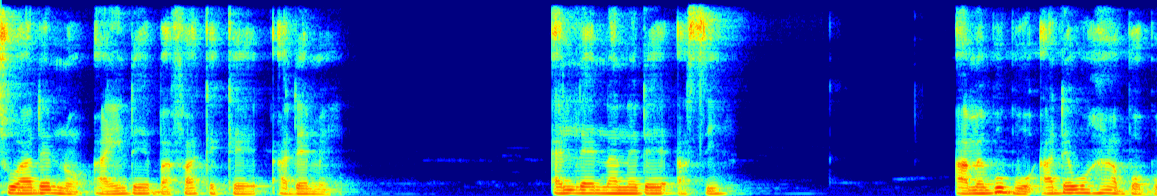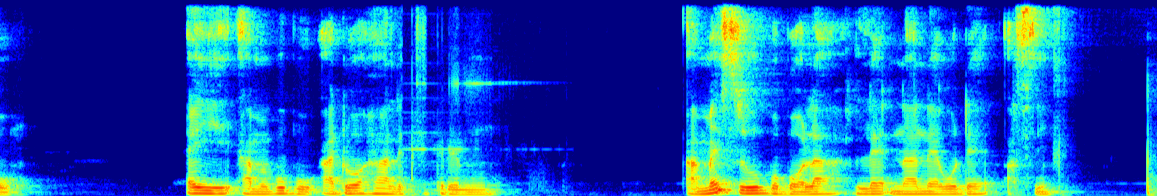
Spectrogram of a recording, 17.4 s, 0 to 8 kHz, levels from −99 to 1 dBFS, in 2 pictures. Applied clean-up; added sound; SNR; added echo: neural separator model SepFormer DNS4.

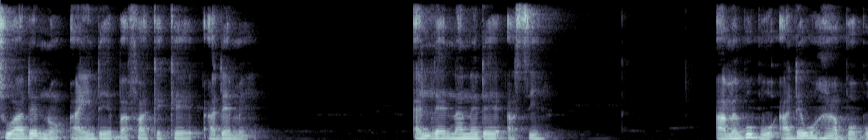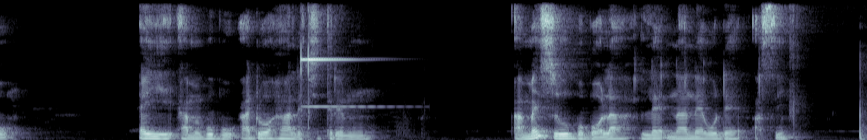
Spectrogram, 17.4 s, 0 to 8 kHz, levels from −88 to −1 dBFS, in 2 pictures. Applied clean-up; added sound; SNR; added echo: none; Bicycle bell; 12 dB; reverberation time 0.4 s.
